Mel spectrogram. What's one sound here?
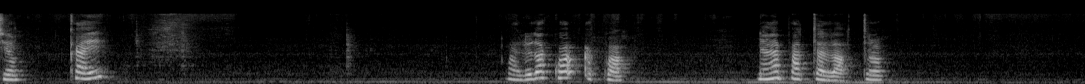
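Knitted fabric rustles softly as hands handle it.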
